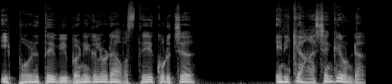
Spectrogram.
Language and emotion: Malayalam, fearful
